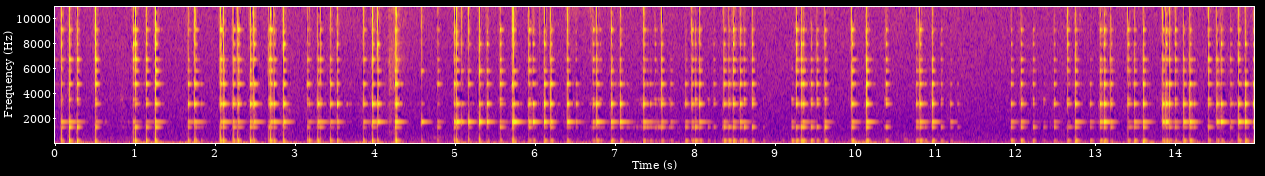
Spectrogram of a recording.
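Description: Long fingernails tap quickly across an empty, large, round white ceramic plate in uneven bursts of crisp clicks. Each tap is short and dry, with a low body near 234 Hz and a bright ringing tone around 1.3–3 kHz. The tapping stops briefly around 11–12 seconds, then resumes.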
